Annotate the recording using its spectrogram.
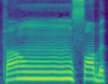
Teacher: ফানসাব ভারী করবেন কীভাবে, আওয়াজটাকে উপর ঠেলার মাধ্যমে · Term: ইখফার আওয়াজ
